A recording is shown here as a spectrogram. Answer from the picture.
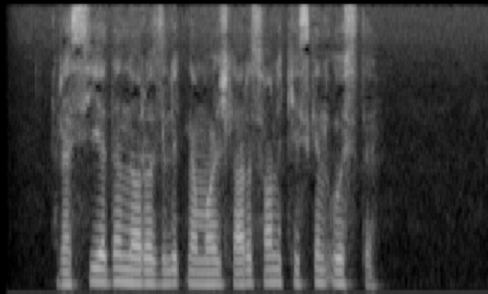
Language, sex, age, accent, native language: Uzbek, male, 18-24, Surxondaryo, Uzbek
